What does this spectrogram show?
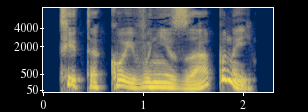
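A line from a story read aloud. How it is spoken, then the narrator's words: Cooing. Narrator (Russian): проворковала Арада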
